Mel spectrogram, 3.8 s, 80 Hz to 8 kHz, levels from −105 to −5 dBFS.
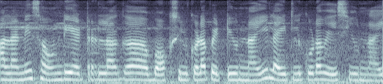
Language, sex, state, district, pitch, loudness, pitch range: Telugu, female, Andhra Pradesh, Srikakulam, 230 Hz, -14 LUFS, 225-235 Hz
